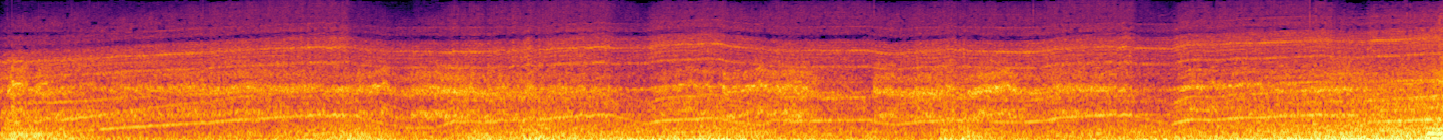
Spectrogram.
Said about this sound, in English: if you listen to the tyres now, you can feel them biting into the circuit and just like scratching repeatedly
